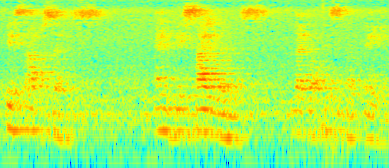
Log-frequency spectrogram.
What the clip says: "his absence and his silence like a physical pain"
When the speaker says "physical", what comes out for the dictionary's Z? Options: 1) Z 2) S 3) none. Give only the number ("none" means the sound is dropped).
2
